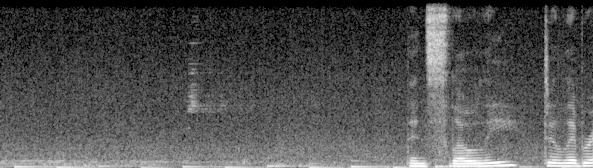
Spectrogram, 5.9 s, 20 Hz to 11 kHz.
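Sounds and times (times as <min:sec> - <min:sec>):
rushing river water roaring: 0:00.0 - 0:05.9
speech: 0:04.1 - 0:05.9.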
